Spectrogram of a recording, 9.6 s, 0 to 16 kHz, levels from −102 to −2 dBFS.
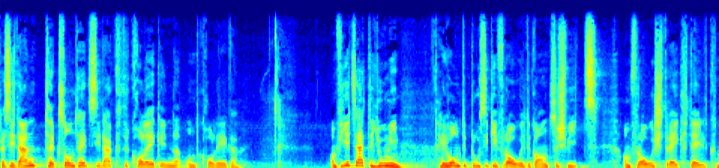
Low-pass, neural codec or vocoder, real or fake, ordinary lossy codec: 14.4 kHz; none; real; none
